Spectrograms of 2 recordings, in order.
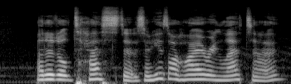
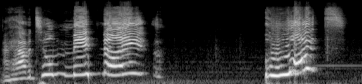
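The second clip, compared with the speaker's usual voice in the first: much higher and louder, stunned; can't believe how little time there is; real alarmed disbelief; shocked disbelief; 14 semitones higher, 10 dB louder than usual. Real, not acted. Shocked at the deadline.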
